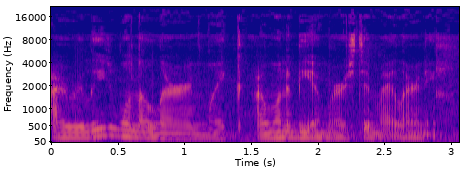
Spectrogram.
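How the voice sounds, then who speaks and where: A woman talks at a fairly quick pace. There is noticeable background noise and audible room echo. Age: 20s. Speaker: vlogger. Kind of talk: casual vlog. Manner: fast.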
